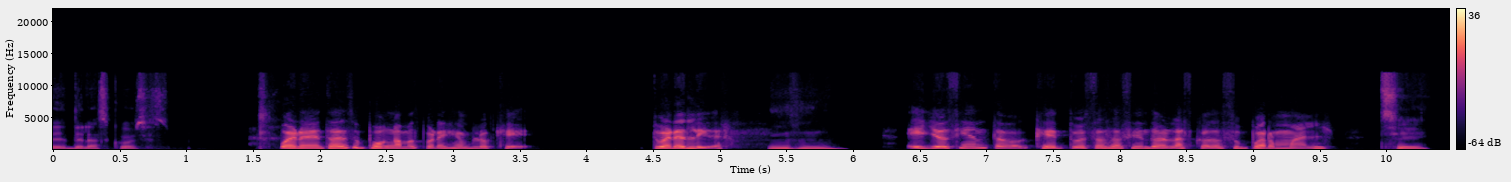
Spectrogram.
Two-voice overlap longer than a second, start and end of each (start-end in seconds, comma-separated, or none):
none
